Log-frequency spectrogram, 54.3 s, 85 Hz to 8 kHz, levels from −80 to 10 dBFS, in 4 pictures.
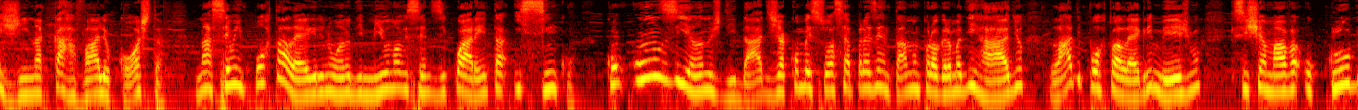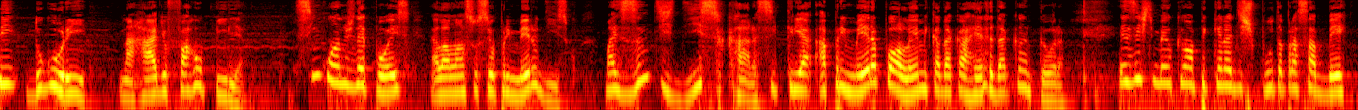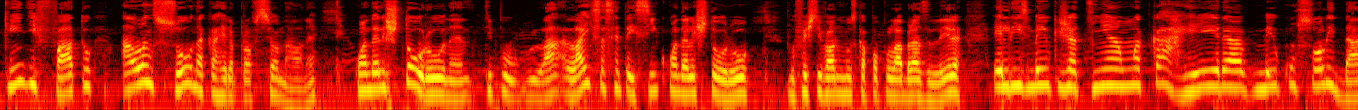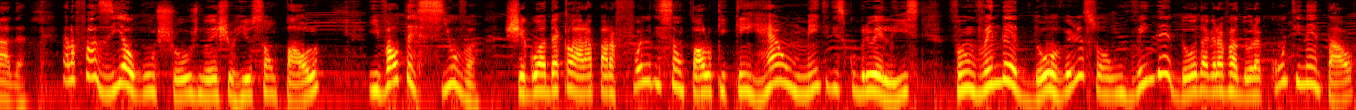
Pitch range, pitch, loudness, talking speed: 160-220 Hz, 190 Hz, -20 LUFS, 155 wpm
